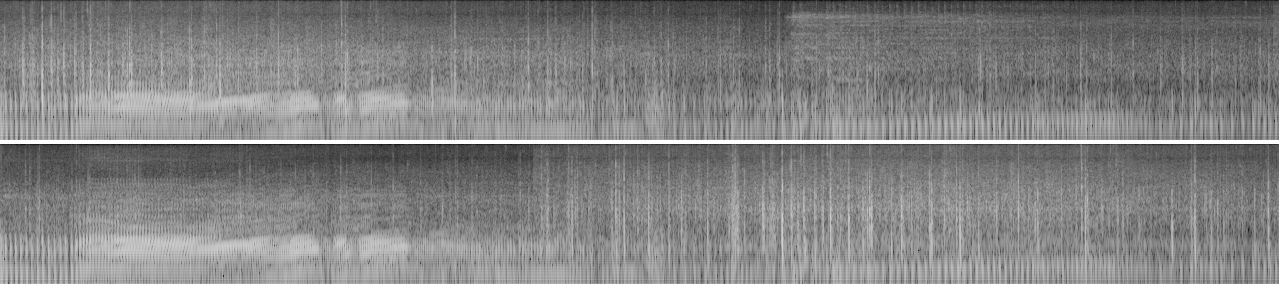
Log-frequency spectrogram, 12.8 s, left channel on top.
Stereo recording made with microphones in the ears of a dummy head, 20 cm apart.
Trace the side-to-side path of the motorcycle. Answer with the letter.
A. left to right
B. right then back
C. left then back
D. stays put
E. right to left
E.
